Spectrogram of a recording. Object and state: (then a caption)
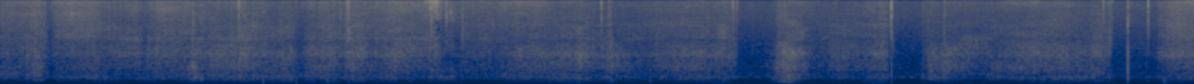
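Plush fabric eye mask back. Fingertips and nails gently rub and scratch the soft white plush fabric back of a gel eye mask with black fuzzy ears, lying turned over and flat on a wooden table. The result is a quiet, steady, breathy rustling and scratching hiss, broken by a few brief louder scuffs and ticks.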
